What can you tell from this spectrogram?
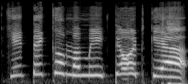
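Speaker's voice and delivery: put-on very high, loud gleeful child voice; naughty child. Little girl showing mother the broken glass, high gleeful child voice. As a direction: crow like a brat who broke it.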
